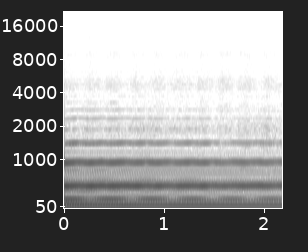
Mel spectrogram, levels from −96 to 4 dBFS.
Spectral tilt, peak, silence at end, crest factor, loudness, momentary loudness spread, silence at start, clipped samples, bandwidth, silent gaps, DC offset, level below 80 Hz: -11 dB/octave; -20 dBFS; 0 s; 14 dB; -35 LUFS; 5 LU; 0 s; under 0.1%; 3 kHz; none; under 0.1%; -40 dBFS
